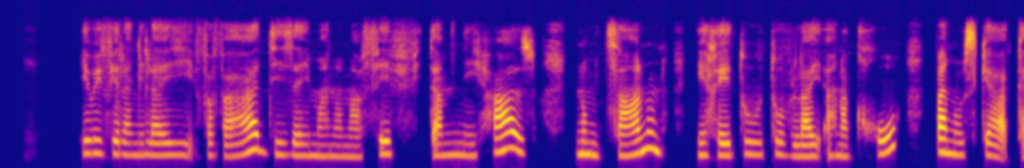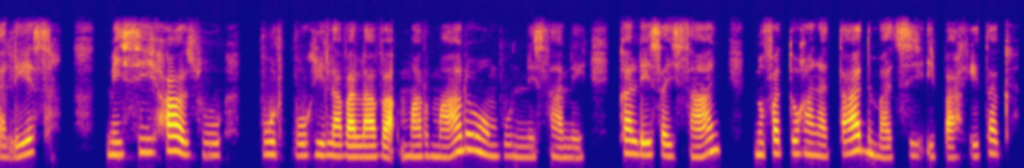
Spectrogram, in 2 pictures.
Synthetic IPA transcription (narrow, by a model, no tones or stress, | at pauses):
ewivelanilajv̥avaad̪izajmananəfefi̥fi̥t̪aminihazu̥numit͡sanunə̥ | iret̪ut̪uvilajʔanaki̥hu | panusi̥kʲəkalesə̥ | misihazu | b̥uɾibuɦilavalavə̰maɾumaɾeambununiz̥ani | kalesəiz̥ani̥ | nufat̪uɾanət̪ad̪imbat͡siʔipahet̪akə̥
